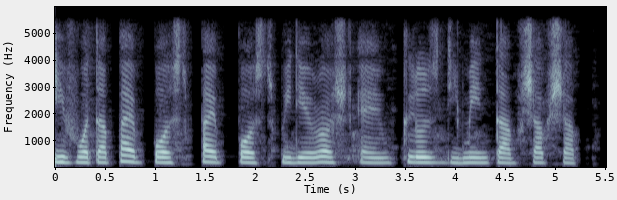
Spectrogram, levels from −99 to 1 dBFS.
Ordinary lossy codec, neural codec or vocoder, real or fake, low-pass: none; none; real; 5.4 kHz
